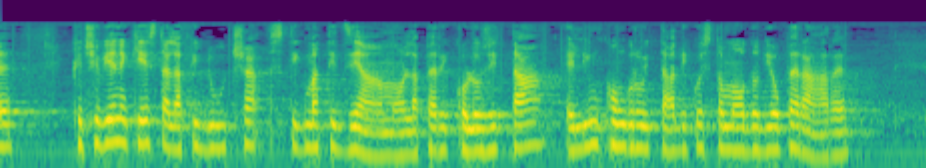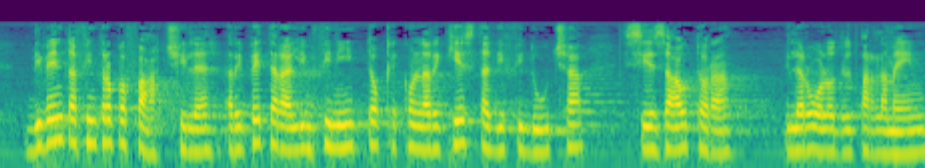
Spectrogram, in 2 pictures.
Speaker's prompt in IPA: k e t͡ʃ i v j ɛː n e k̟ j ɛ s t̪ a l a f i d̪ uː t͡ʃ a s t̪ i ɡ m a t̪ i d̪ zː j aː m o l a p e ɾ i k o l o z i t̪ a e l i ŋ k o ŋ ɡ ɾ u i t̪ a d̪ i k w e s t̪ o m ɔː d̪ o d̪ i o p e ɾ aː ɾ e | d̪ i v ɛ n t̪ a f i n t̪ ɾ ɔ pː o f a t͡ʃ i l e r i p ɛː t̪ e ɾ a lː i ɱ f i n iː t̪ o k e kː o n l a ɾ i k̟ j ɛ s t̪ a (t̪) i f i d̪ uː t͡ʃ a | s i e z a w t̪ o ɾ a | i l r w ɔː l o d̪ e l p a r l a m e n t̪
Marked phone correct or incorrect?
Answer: incorrect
